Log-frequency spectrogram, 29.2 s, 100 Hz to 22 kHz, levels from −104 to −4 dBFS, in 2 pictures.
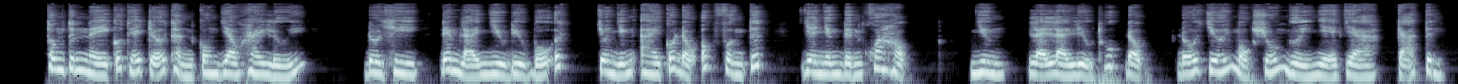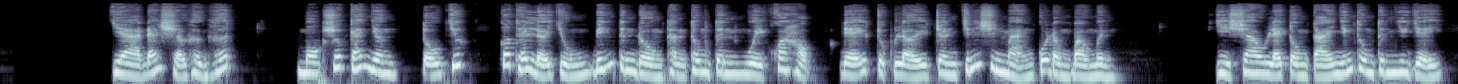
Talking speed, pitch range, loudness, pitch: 190 wpm, 180-245 Hz, -20 LUFS, 205 Hz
